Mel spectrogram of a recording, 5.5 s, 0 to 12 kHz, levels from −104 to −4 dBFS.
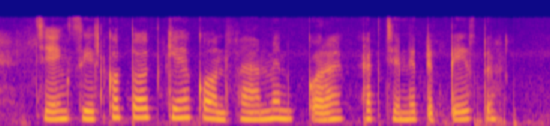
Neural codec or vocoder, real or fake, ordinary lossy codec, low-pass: codec, 16 kHz, 4 kbps, X-Codec, HuBERT features, trained on general audio; fake; none; 7.2 kHz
